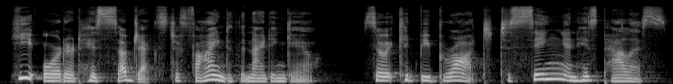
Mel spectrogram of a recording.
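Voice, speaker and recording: A woman's voice: low-pitched, lively intonation, measured pace, vocal fry, a little mellow. A woman narrating a scripted fairy tale as a storyteller.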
